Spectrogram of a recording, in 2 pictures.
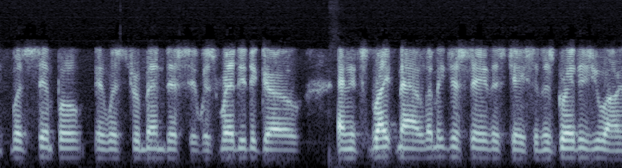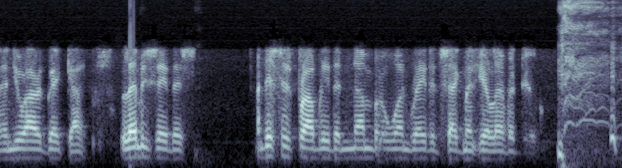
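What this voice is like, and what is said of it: Donald Trump impression. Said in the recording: “I've been doing a Trump one for quite some time”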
